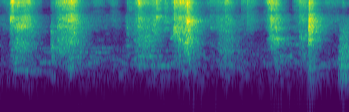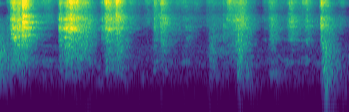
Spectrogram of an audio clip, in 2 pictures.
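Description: Boning knife cutting through a raw pork shoulder as the meat is worked off the bone, a run of short, irregular strokes about one to two a second.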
